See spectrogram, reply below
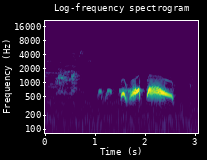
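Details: Spotted dove giving a 'thúc gù' coo to stir wild doves: soft higher murmurs, two faint notes, then a rising bent note and a long, loud, gently falling coo.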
